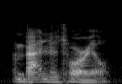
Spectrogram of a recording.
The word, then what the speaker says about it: combinatorial: C-O-M-B-I-N-A-T-O-R-I-A-L. – Combinatorial. – Combinatorial. – Yeah, that you got it.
